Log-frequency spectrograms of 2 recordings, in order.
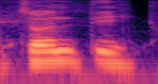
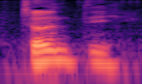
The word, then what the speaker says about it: Jonty: My name is Jonty. Jonty. Yeah, say it like a... Jonty. Yeah, Jonty. Jonty. No, man, Jonty.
